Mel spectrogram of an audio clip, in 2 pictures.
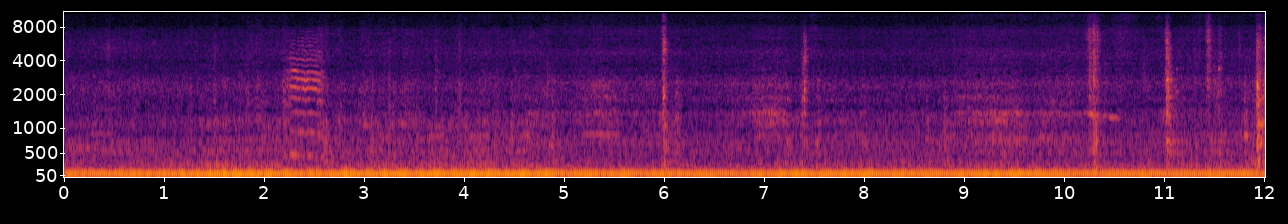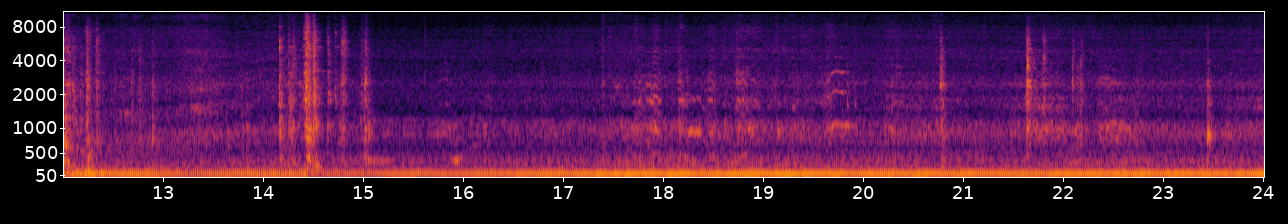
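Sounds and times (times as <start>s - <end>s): diesel engine humming: 0.0s - 24.0s.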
